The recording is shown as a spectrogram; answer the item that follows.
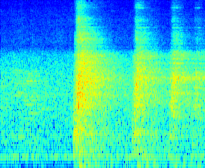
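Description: A heavy thud about three-quarters of a second in, then two lighter thuds, from an athlete's body coming down onto rubber gym flooring during wall-walk reps.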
